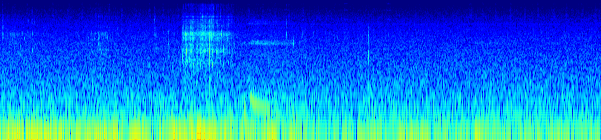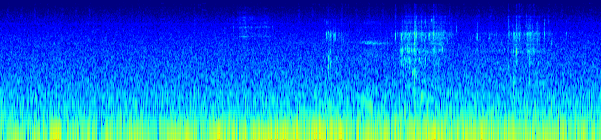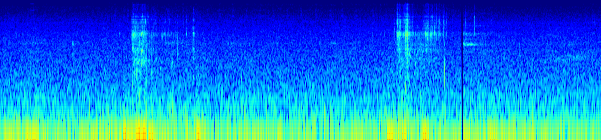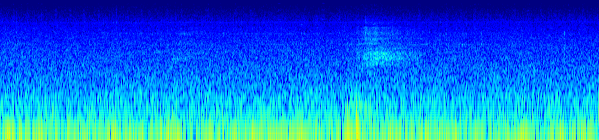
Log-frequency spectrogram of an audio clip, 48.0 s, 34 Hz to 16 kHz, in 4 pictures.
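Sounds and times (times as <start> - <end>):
low steady rumble: 0.0 - 48.0
paddle splashing through water: 3.6 - 4.7, 19.9 - 23.1, 26.6 - 27.9, 31.9 - 33.1
water trickling: 18.4 - 23.4.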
